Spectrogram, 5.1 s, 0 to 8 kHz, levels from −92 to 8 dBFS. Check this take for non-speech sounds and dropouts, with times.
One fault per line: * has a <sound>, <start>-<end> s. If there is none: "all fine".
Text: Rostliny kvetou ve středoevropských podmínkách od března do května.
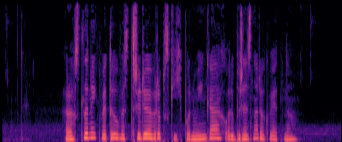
all fine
